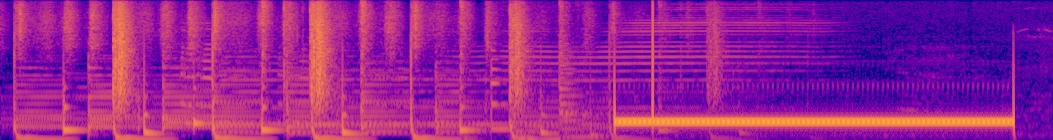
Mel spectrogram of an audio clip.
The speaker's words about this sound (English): So in keeping with the This Is Your Life vibe for this episode, seems like I've got a phone call to make.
